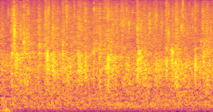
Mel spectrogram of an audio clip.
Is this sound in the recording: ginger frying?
no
